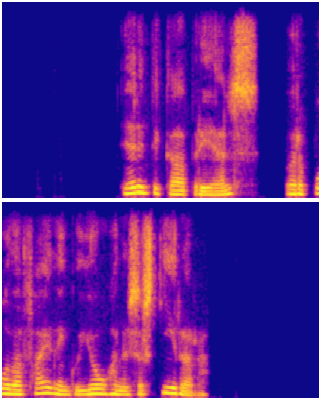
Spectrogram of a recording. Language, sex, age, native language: Icelandic, female, 60-69, Icelandic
